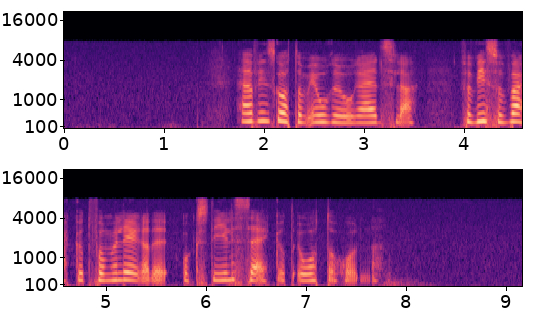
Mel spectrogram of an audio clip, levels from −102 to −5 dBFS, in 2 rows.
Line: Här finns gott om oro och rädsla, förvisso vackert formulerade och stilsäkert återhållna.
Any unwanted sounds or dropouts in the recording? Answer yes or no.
no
